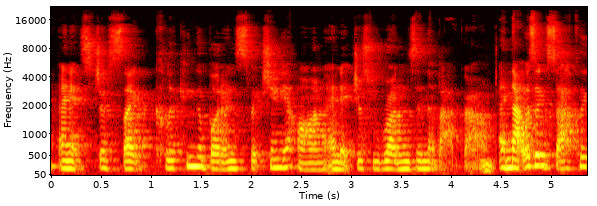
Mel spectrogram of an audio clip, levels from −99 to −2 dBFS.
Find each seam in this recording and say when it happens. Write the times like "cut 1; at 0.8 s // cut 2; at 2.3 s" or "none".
cut 1; at 4.4 s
